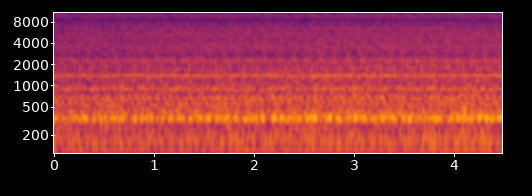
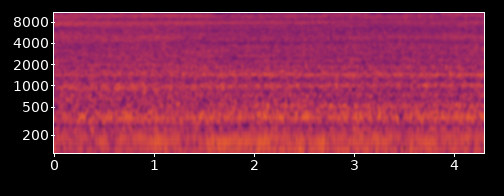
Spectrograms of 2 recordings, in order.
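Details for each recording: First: 2009 Holden Cruze JG 1.8L F18D4 after replacing the rocker cover with built-in PCV valve for white exhaust smoke: even, steady idle with no hiss or sucking air, a healthy engine at rest. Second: 2009 Holden Cruze JG 1.8L F18D4 4-cylinder, 6-speed auto, blowing white exhaust smoke, at idle: steady sharp hiss from the valve cover side, changing in pitch, a vacuum leak through the cracked built-in PCV valve; whole cover to be replaced.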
